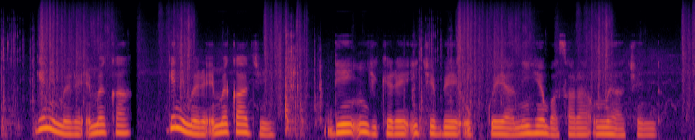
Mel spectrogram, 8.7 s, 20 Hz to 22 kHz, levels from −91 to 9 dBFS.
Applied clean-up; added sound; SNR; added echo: none; Bird; 18 dB; none.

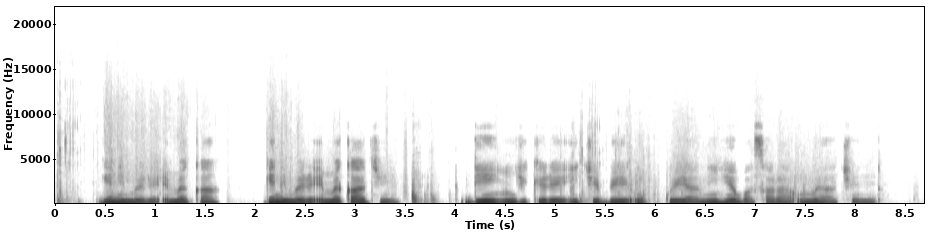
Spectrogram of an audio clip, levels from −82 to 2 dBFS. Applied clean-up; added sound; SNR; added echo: neural mask model RNNoise.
